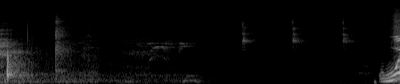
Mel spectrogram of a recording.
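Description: Drumstick clicks counting the band in: three sharp, evenly spaced taps about half a second apart after fading talk and laughter. The band's guitar comes in at the very end.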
